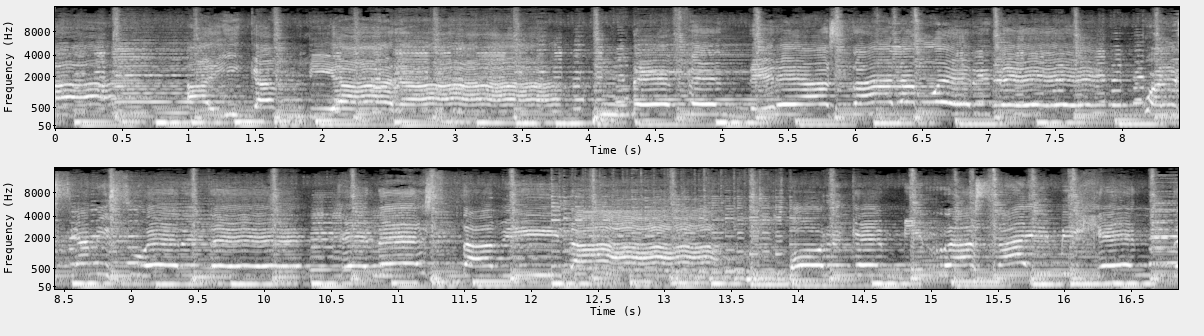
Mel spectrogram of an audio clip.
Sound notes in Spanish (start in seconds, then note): none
